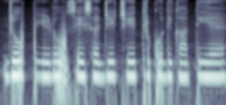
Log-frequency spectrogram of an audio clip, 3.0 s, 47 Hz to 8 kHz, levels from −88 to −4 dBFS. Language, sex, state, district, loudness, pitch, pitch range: Hindi, female, Uttar Pradesh, Lucknow, -15 LUFS, 195 Hz, 190-195 Hz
